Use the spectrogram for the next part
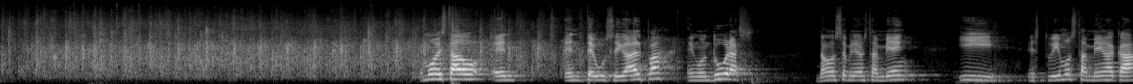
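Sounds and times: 
audience applause: 0.0 - 6.2
speech: 4.2 - 7.6, 8.2 - 11.3.

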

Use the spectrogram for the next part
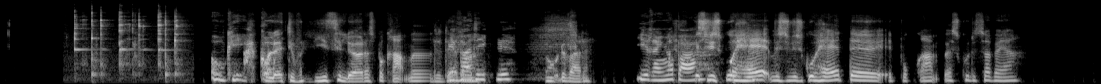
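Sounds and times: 
spoon stirring coffee in a ceramic cup: 0.7 - 2.0
speech: 2.1 - 10.3.

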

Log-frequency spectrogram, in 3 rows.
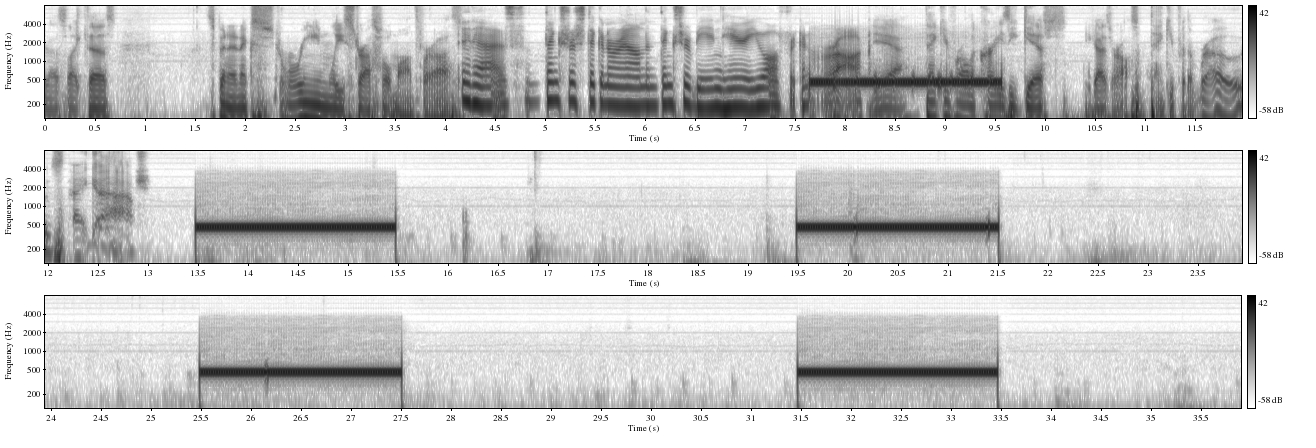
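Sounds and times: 
speech: 0.0 - 1.0, 1.6 - 13.1
ringback tone of an outgoing phone call: 7.6 - 9.6, 13.4 - 15.6, 19.5 - 21.6, 25.5 - 27.6, 31.4 - 33.5.

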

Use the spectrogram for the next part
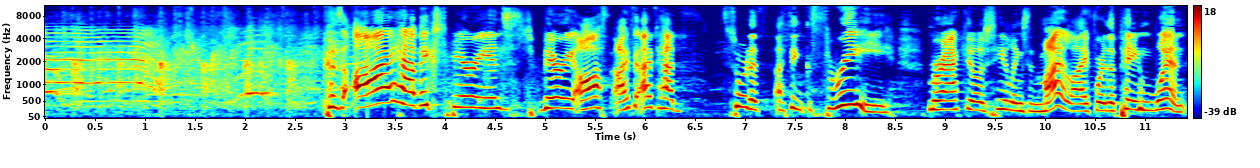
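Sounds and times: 
crowd cheering: 0.0 - 4.0
applause: 0.0 - 4.6
speech: 2.9 - 11.4.

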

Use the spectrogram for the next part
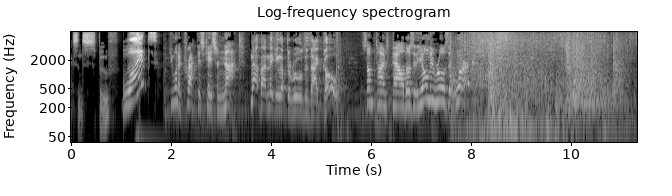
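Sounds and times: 
speech: 0.0 - 8.5
car bomb explosion: 7.6 - 11.3.

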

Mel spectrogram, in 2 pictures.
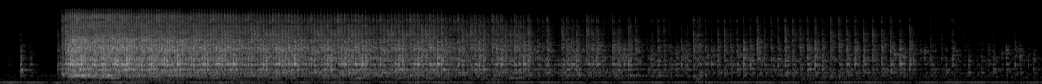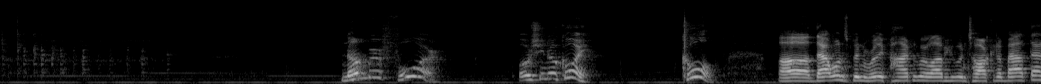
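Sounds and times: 
Wheel of Manga prize wheel with ten slots spinning: 0.0 - 12.2
speech: 13.9 - 14.9, 15.6 - 16.4, 17.3 - 20.8.

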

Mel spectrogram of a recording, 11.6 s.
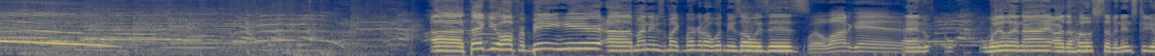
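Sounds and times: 
live audience cheering and whooping: 0.0 - 5.0
speech: 4.3 - 11.5.

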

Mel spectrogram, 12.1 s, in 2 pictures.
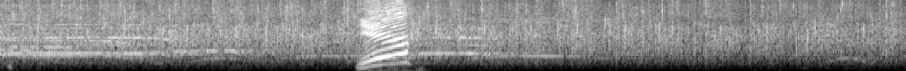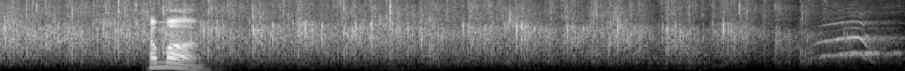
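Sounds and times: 
audience applause: 0.0 - 12.0
speech: 2.4 - 2.9, 7.0 - 7.5.

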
